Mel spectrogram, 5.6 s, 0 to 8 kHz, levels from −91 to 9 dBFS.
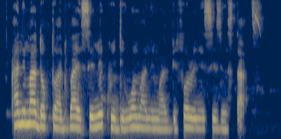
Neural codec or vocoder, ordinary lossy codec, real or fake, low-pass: none; none; real; none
